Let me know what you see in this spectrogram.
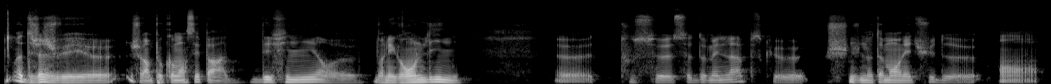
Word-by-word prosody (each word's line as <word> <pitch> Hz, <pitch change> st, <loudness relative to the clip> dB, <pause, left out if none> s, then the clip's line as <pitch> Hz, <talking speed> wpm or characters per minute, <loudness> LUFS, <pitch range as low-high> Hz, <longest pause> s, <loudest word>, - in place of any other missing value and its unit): Heu 170 Hz, -7 st, +5 dB
déjà, 105 Hz, -1 st, +5 dB
je 100 Hz, -5 st, +5 dB
vais, 90 Hz, 0 st, +4 dB
heu, 90 Hz, 0 st, 0 dB
je -, -, -1 dB
vais -, -, +1 dB
un -, -, +3 dB
peu -, -, -1 dB
commencer 100 Hz, +4 st, +1 dB
par 85 Hz, -6 st, -2 dB, 0.2 s
définir, 110 Hz, -2 st, +1 dB
heu, 85 Hz, -1 st, -9 dB, 0.2 s
dans 95 Hz, -, -1 dB
les 90 Hz, 0 st, +3 dB
grandes 100 Hz, +4 st, +7 dB
lignes, 110 Hz, -5 st, +4 dB, 1.0 s
heu, 65 Hz, 0 st, -8 dB, 0.2 s
tout -, -, -15 dB
ce 95 Hz, -1 st, -5 dB
ce 90 Hz, +3 st, -7 dB
domaine-là 105 Hz, +4 st, -5 dB
puisque 135 Hz, -, -14 dB, 0.5 s
je -, -, -6 dB
suis 95 Hz, -, -3 dB
notamment 100 Hz, +1 st, +1 dB
en 95 Hz, -, +1 dB
étude, 95 Hz, +2 st, -6 dB
heu, 90 Hz, -1 st, -9 dB, 0.2 s
en, -, -, -5 dB
100 Hz, 170 wpm, -23 LUFS, 90-110 Hz, 1.0 s, grandes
